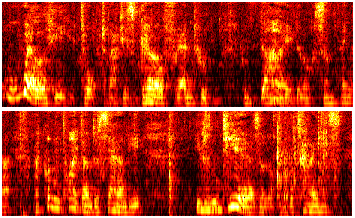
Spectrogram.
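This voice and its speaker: Low-voiced kindly older woman. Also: sing-song, measured pace, background noise. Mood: hesitant, concerned. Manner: homely, hesitant. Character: kindly, modest older female house guest. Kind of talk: naturalistic radio drama acting.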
